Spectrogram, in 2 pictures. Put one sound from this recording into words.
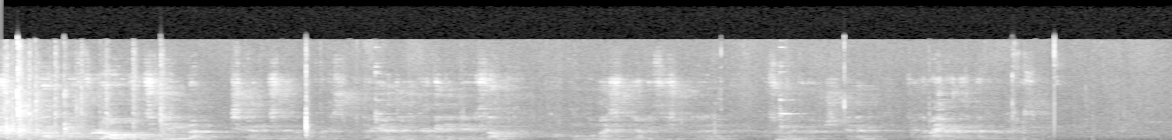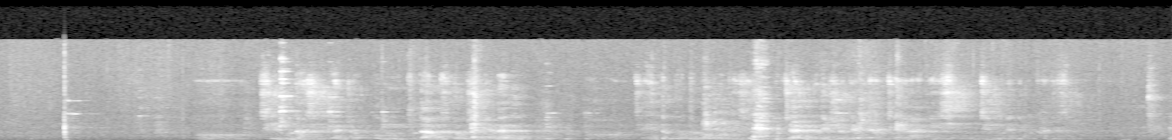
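A middle-aged woman speaks calmly through a microphone in a large, echoing hall.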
